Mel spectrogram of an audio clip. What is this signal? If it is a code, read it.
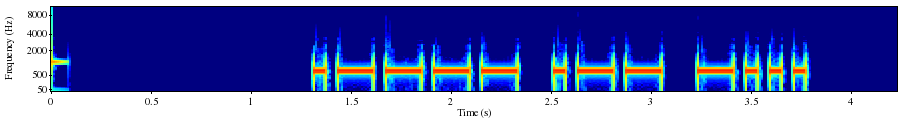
Morse code, heard as a keyed tone, about 19 wpm, 700 Hz. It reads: 1WB
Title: Three Challenging Letter-Number Combinations 20wpm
